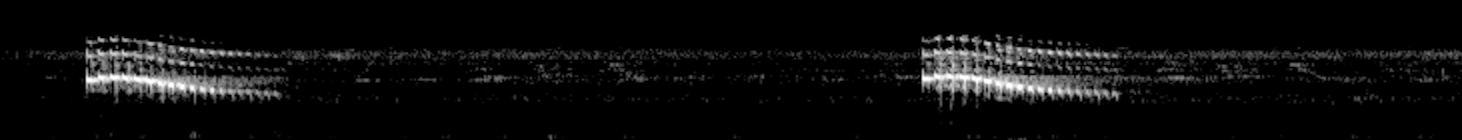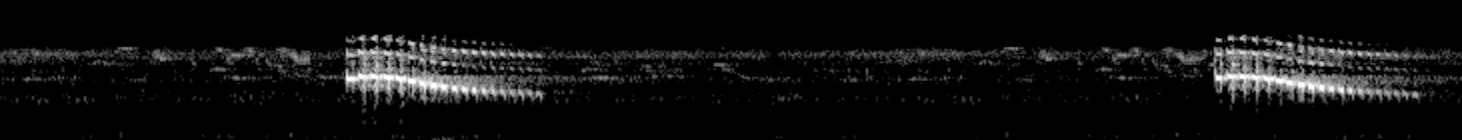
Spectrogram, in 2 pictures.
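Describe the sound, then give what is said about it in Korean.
A red-feathered summer bird that lives mainly by water gives a trilling call like a patter of falling rain: four clear, descending rippling phrases, each about a second long, repeated at steady intervals of roughly five seconds, with quiet pauses between. “이름도 예쁘고 또 이 새가 울면 꼭 비오는 것 같이 쪼르륵 쪼르륵 하니까 음.”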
